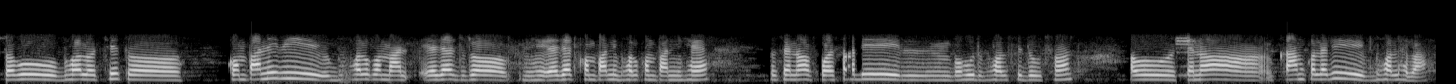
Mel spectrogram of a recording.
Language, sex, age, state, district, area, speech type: Odia, female, 18-30, Odisha, Balangir, urban, conversation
